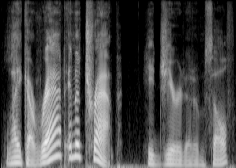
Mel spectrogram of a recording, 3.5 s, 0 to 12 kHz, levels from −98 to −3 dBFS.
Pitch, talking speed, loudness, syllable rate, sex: 120 Hz, 170 wpm, -20 LUFS, 3.9 syllables/s, male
